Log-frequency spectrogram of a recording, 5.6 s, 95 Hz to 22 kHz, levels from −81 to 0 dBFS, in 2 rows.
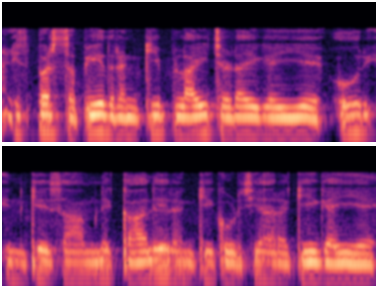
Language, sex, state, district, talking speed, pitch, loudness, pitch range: Hindi, male, Rajasthan, Jaipur, 205 wpm, 125 Hz, -16 LUFS, 120-130 Hz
